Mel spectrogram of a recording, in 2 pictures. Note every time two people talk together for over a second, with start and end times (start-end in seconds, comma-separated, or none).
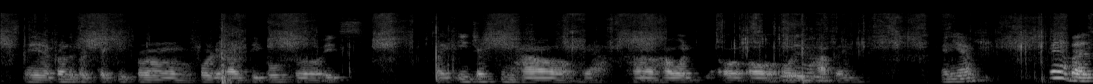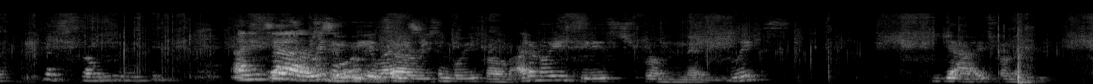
13.6-15.0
